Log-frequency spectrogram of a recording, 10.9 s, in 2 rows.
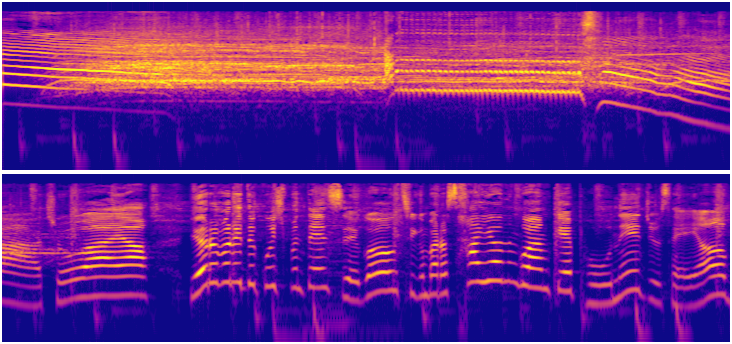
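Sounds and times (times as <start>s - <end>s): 
audience cheering and shouting: 0.0s - 6.0s
speech: 5.8s - 10.9s.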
